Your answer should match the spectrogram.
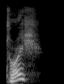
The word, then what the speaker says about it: Taoiseach: Och titeln för den irländska regeringschefen är Taoiseach, men uttalas säkert Toish, och betyder ungefär hövding.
